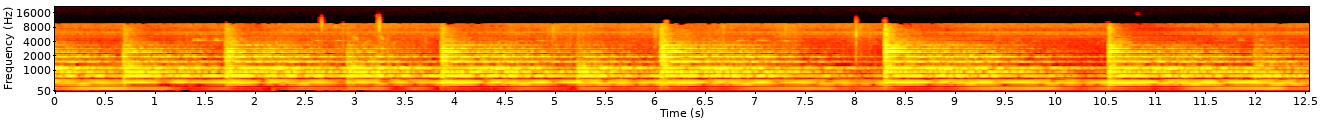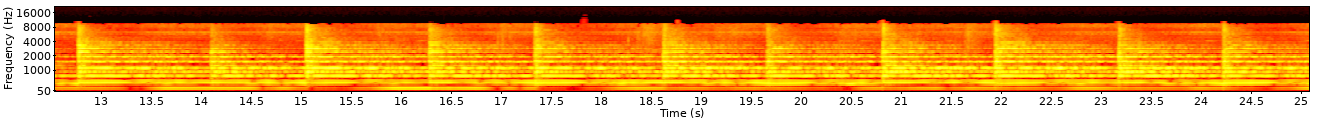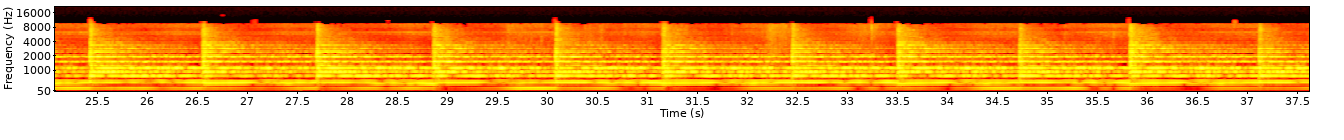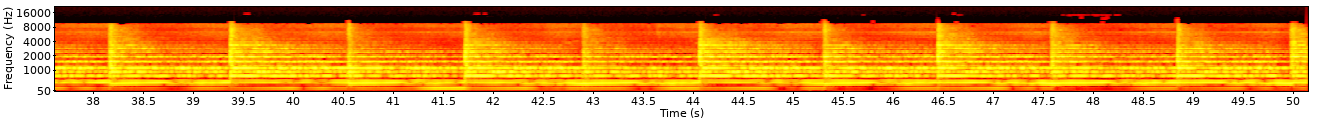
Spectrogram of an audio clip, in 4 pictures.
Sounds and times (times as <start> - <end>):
Bell: 0.0 - 50.1.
